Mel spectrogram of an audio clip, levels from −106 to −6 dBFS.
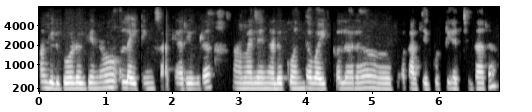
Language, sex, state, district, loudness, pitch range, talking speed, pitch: Kannada, female, Karnataka, Belgaum, -17 LUFS, 185-195 Hz, 80 wpm, 190 Hz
